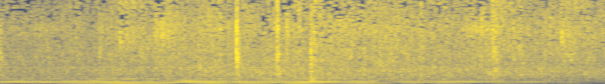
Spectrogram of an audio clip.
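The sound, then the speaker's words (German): Steady, gentle rain falls outside in a soft continuous hiss, with a few faint drips and a low steady hum beneath it, no voices present. “Der Regen draußen hat sich vielleicht ein wenig verstärkt, aber das Geräusch bleibt immer noch sanft und beruhigend.”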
